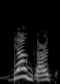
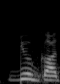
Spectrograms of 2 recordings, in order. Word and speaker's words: yogurt: to no person okay that is yogurt and not yur so everybody say it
